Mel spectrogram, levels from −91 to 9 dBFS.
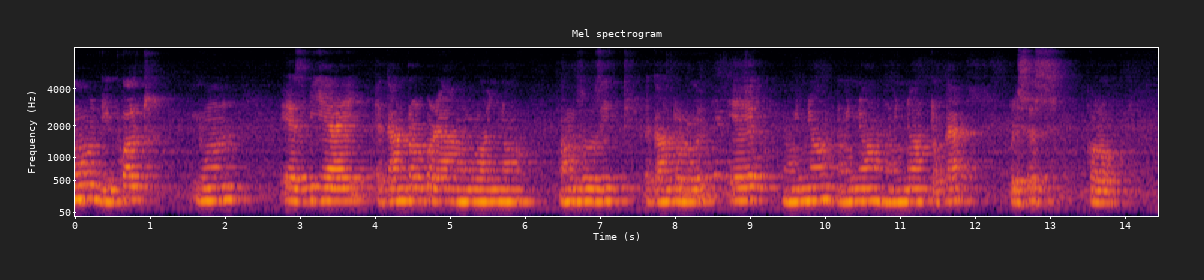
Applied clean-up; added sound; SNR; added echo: none; none; none; reverberation time 0.9 s.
